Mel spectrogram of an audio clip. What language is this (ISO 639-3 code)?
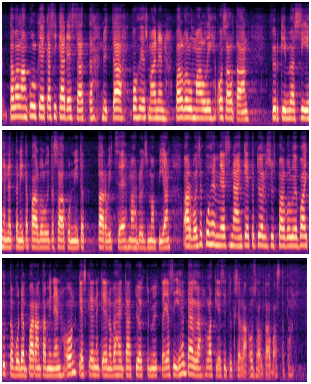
fin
